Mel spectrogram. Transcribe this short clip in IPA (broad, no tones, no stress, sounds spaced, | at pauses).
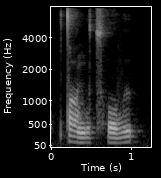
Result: tˤ u ŋ u t͡sʰ o β ɯ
